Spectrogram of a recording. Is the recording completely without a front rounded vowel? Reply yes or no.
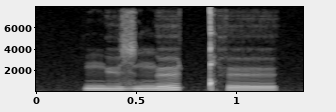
no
